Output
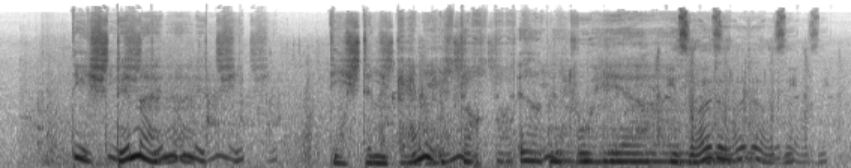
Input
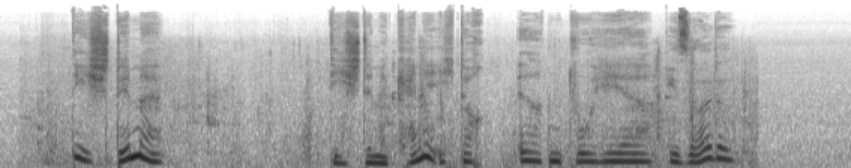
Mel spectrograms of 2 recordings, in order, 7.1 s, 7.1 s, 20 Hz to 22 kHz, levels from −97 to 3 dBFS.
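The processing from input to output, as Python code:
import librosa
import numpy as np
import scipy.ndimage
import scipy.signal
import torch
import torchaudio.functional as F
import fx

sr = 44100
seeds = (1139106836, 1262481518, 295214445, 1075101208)

y = fx.reverse_delay(x, sr, ms=678, wet_db=-9)
y = y + 10.0 ** (-8.5 / 20.0) * np.pad(y, (int(281 * sr / 1000.0), 0))[:len(y)]
y = y * librosa.db_to_amplitude(5.5)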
